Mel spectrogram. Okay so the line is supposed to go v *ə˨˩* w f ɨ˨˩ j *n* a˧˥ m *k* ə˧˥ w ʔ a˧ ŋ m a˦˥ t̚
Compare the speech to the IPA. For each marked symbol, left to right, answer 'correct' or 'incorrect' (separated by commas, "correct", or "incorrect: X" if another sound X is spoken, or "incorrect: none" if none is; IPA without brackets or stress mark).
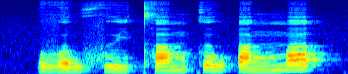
incorrect: ə˨˩˨, incorrect: t̪ʰ, correct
